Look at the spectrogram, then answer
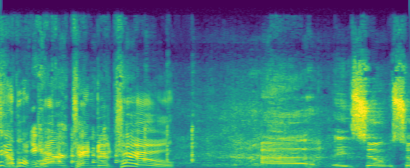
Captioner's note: Mila and crowd laugh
